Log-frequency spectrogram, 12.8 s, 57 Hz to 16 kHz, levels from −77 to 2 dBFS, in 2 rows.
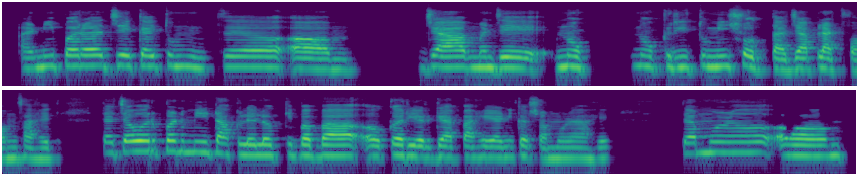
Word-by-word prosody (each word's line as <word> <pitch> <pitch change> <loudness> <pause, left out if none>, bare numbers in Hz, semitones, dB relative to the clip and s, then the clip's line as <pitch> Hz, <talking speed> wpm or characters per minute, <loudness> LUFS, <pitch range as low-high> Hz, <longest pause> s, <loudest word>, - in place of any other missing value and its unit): आणि 205 +3 -3
परत 225 0 +3
जे 230 0 +2
काही 220 -1 +1
तुमचं 210 -1 -1
अ, 185 -1 +5 0.7
ज्या 210 -1 +5
म्हणजे 205 0 +2 0.3
नो 215 0 +1 0.4
नोकरी 210 -1 -4
तुम्ही 215 0 0
शोधता 185 -4 0
ज्या 185 +2 +2
प्लॅटफॉर्म्स 180 -2 -2
आहेत, 165 0 -4 0.4
त्याच्यावर 260 +2 +4
पण 270 -1 +3
मी 255 0 -3
टाकलेलं, 210 -3 +1
की 210 - -7
बाबा 205 0 +4
अ, 190 -1 0
कॅरियर 200 -3 +3
गॅप 180 -1 0
आहे 180 0 -2
आणि 180 0 -4
कशामुळे 175 -2 -3
आहे. 170 +1 -6 0.6
त्यामुळं 245 +1 -2
अ, 200 -3 +1
205 Hz, 140 wpm, -23 LUFS, 185-220 Hz, 0.7 s, अ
